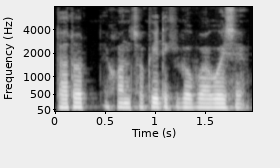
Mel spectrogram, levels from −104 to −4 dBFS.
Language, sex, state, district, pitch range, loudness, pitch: Assamese, male, Assam, Hailakandi, 120-125 Hz, -18 LUFS, 120 Hz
